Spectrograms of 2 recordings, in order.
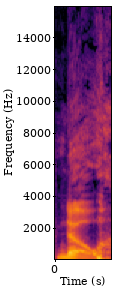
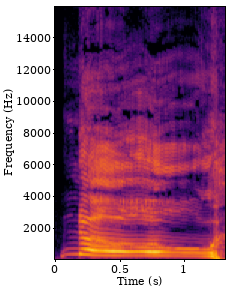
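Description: First: Loud, straight-up no; emphatic, unhesitating denial; blunt refusal. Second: High, loud, drawn-out scream; anguished shout. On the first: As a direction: shut it down in one firm word. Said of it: "Just straight up like". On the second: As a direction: cry out in hammed-up denial. Ayumi reacts before tackling Yu. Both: Acted.

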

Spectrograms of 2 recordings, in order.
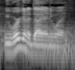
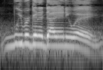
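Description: First: Said in the usual way. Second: Raised pitch, shrugging it off; resigned inner voice. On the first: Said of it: "And yeah". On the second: Retold or imitated. Part of him shrugs at dying, resigned. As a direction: toss it off like a joke. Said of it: "part of me is like".

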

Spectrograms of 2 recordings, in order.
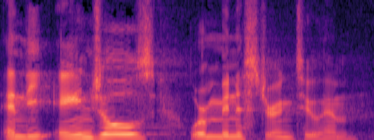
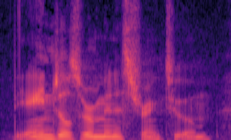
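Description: First: Said in the usual way. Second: Much softer and quicker, almost to himself; soft repeat. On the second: Shown as a demonstration. Pastor echoing the verse to let it land, hushed.

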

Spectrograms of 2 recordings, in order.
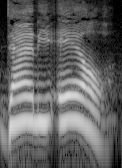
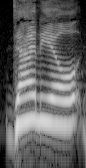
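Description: First: Daniel said as dah-nee-EL; Hebrew pronunciation. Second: Said in the usual way. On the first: Shown as a demonstration. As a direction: stretch Daniel into three syllables ending in a clear EL. Original Hebrew form of the name.

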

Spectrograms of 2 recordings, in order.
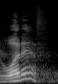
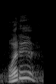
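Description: First: 2 What if? asked with a light rise; 3 toss out the first What if? simply. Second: 2 What if? pushed much higher but softer; 3 lift the second What if? up high, pointed. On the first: 4 preacher challenging the church doubters, first What if? rising lightly. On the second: 4 preacher repeating What if? to the doubters, much higher and pointed. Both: Acted. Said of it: "And I said".

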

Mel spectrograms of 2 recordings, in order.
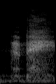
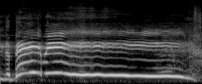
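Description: First: Eerie unvoiced whisper; creepy hushed sleep-talk, barely audible; creepy possessed voice. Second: High, loud, long-drawn demonic wail; eerie high cry, hugely drawn out; creepy possessed voice. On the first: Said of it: "in the creepiest voice I've ever heard". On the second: Retold or imitated. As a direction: stretch it out like someone possessed. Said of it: "then she says it again".

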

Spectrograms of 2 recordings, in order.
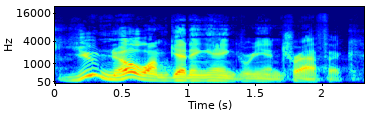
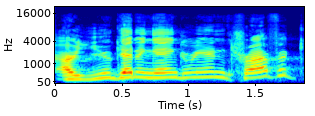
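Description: First: Lower, falling acted answer; emphatic admission. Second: Higher-pitched, rising acted question; mock challenging question. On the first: Preacher answering the imagined skeptic, emphatic admission. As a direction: own up firmly, leaning on YOU KNOW. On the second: Imagined skeptic quizzing the preacher about traffic, mock challenging question.

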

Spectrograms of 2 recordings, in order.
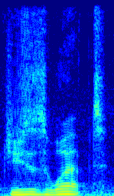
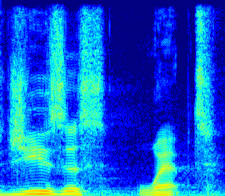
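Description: First: Jesus wept repeated much softer, almost to oneself; hushed echo. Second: Slow, weighty reading of Jesus wept; solemn reading. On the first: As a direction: let it fall away in a hush. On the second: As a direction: draw each word out gravely. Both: Shown as a demonstration. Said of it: "Verse thirty-five says".

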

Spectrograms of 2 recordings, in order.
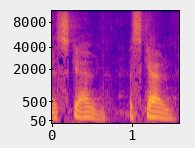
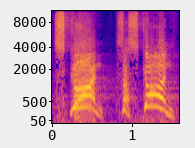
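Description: First: "scone" with a long o, to rhyme with "stone"; English pronunciation. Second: "scone" shouted high, rhyming with "gone"; shouted Scottish pronunciation. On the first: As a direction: say "scone" the English way, low and rhyming with "own". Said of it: "as my English friends say". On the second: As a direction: yell "scone" with a short Scottish o. Corrects the English pronunciation by shouting. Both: Shown as a demonstration.

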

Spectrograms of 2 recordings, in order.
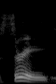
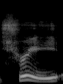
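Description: First: Said in the usual way. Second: TREE with a plain t in place of th; TREE for three. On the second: Shown as a demonstration. Jokingly showing a New York accent, TREE with a hard t. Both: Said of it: "say the word tree instead of three".

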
